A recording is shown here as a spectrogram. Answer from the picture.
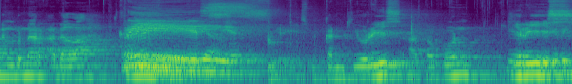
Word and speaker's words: QRIS: awal-awalnya munculnya Kris ini emang banyak banget yang ngebaca tuh bacanya tuh Q Ris karena dia emang pakai Kanika jadi banyak yang salah dari situ sih tapi sebenarnya ini juga dikonfirmasi ya sama pihak adminnya itu eh pelafalan yang benar itu sebenarnya Kris guys guys bisa dicatat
